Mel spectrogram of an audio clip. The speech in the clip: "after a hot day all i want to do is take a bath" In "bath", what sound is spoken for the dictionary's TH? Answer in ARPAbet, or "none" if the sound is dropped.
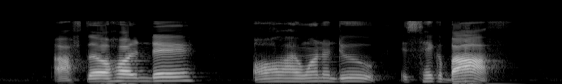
TH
